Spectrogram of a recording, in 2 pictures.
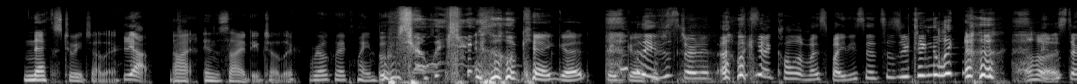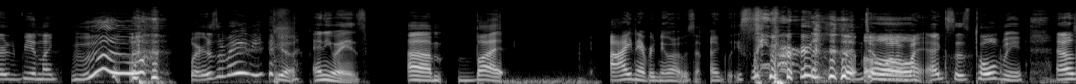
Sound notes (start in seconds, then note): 6.1 chuckles; 9.7 both chuckles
